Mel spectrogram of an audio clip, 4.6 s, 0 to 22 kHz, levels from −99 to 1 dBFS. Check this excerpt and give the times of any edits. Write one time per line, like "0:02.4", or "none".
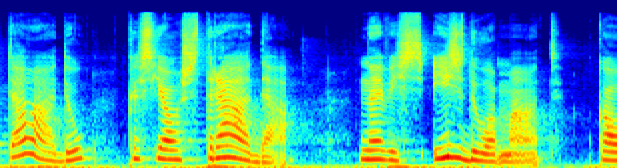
none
